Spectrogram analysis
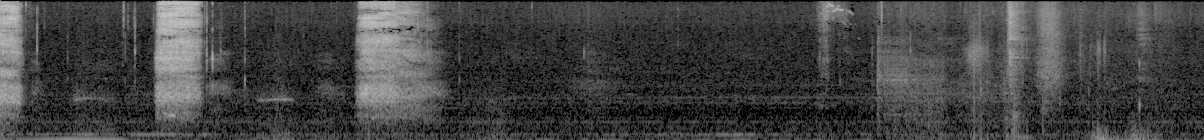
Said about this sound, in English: How come when you have your mouth wide open and breathe, it's hot air? Breathing out? But when you have your mouth almost closed and breathe, it's cold air. Like that.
